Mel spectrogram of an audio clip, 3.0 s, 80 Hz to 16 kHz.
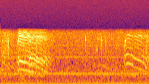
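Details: Go-away birds at the Gowrie dam waterhole, Djuma Game Reserve, Sabi Sand Wildtuin, South Africa, 06/06/18: two nasal, drawn-out calls sliding downward, one near the start and one near the end, over a steady low rumble.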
